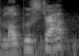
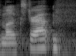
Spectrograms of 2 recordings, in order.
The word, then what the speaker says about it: Munkustrap: It's also funny because Monkstrap is spelled Munkustrap. So it looks like it should be pronounced Monkustrap, but it's pronounced Monkstrap.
